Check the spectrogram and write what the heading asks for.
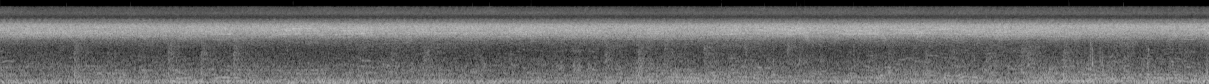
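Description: A loud, unbroken chorus of cicadas droning in the trees, a steady high hiss that does not rise or fall. A low murmur of people's voices sits underneath.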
